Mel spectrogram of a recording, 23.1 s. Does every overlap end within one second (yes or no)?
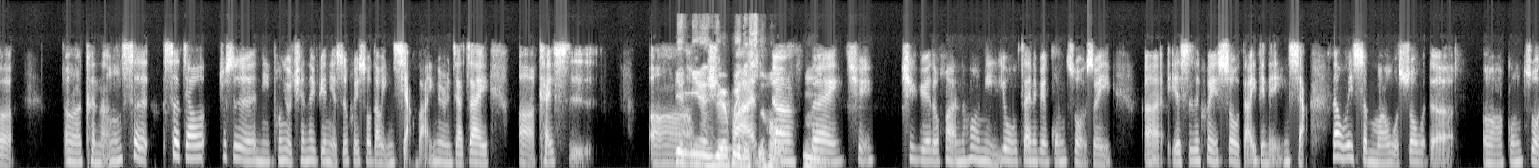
no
